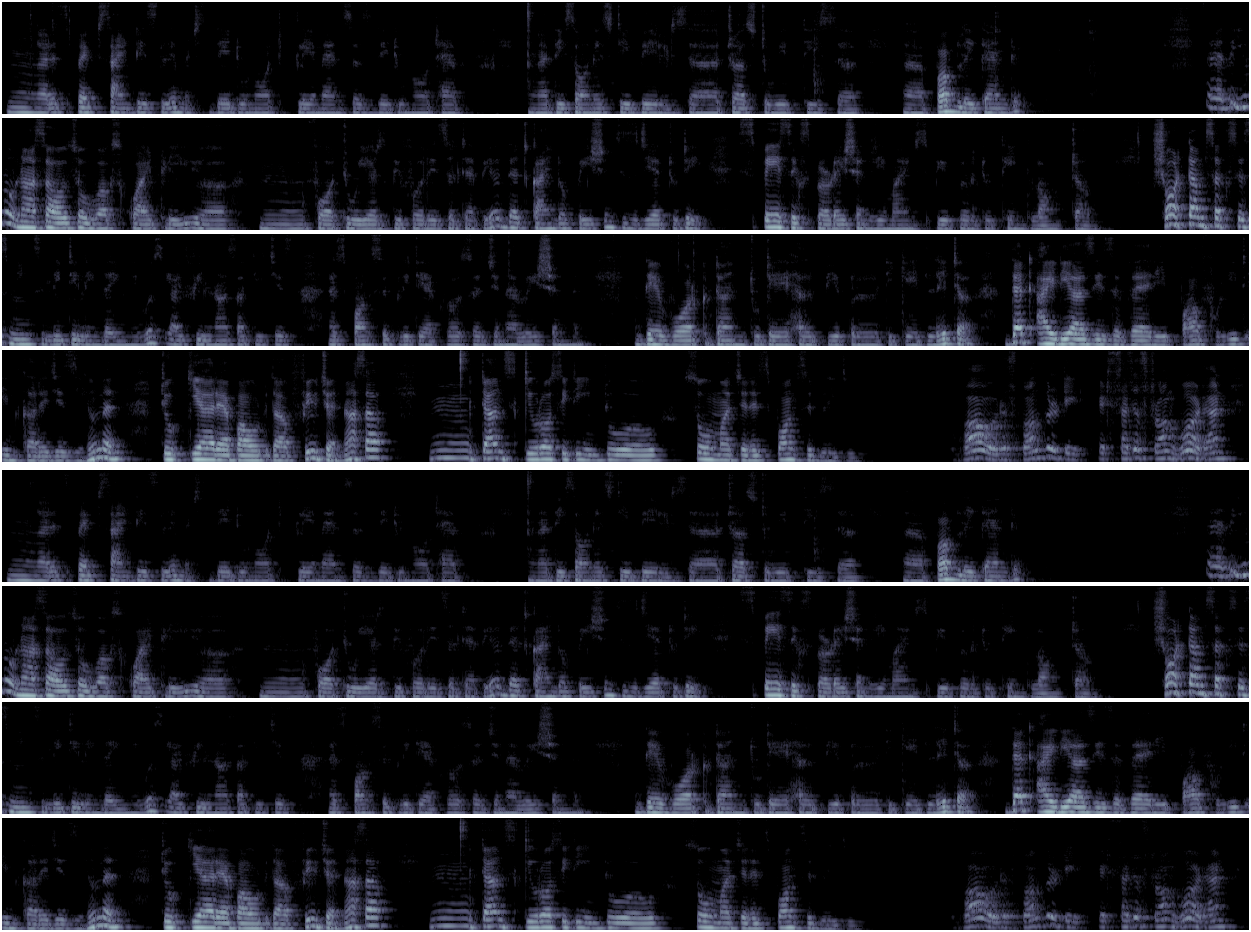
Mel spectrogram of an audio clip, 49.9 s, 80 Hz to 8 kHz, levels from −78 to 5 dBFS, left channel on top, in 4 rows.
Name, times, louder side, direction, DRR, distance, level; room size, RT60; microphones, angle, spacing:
voice 1, 0.0-4.6 5.2-8.6 9.0-10.2 11.7-14.8 15.0-23.4 24.0-44.0 44.2-45.9, left 1 dB, 20° left, 0.4 m, -34 dB
voice 2, 47.0-49.7, left 3 dB, 85° left, 0.5 m, -39 dB
4.4 x 4.4 x 2.6 m
head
